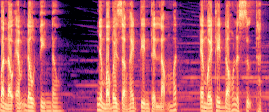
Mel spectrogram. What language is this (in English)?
Vietnamese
